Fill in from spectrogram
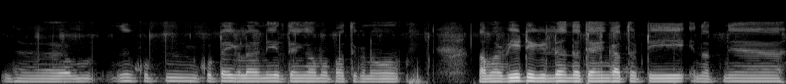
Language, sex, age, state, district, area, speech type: Tamil, male, 18-30, Tamil Nadu, Coimbatore, urban, spontaneous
